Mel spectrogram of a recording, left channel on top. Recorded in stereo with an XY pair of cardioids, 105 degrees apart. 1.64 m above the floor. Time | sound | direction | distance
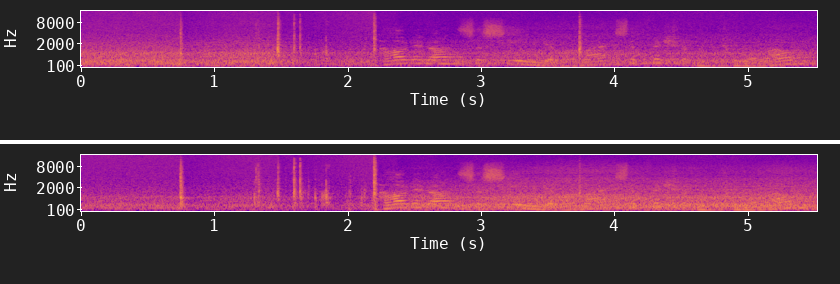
2.2 | a man speaking | 25° right | 4 m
